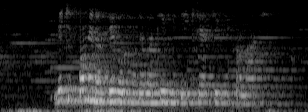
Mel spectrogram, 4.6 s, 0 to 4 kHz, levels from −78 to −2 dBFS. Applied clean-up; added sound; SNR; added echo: none; Vehicle horn, car horn, honking; 18 dB; reverberation time 1.8 s.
